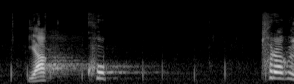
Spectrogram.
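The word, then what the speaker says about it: יעקב: 야곱이라는 인물 있잖아요 예 그걸 야코 프라고 읽습니다 야코프 야곱이라 뜻인데 야곱의 이름을 이스마일로프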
